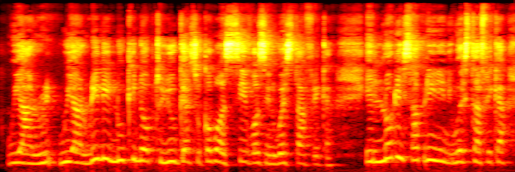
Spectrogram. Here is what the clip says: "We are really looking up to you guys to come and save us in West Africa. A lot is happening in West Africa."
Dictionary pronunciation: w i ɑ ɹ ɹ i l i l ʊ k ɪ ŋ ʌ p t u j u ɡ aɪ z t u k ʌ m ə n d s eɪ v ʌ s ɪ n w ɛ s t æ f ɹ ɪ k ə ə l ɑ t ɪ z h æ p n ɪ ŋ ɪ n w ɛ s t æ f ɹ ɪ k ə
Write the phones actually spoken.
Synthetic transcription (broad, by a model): w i ɑ w ɹ i l i l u k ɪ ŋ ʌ p t u j u ɡ aɪ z t u k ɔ m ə n s eɪ v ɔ s ɪ n w ɛ s t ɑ f ɹ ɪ k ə ə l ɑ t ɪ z h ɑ p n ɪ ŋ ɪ n w ɛ s t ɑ f ɹ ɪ k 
